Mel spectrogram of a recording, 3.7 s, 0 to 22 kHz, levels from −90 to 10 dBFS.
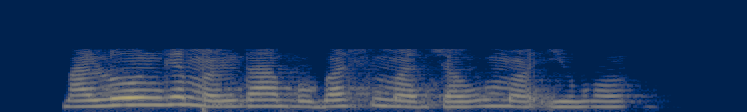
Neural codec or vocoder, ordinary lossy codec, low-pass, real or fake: vocoder, 22.05 kHz, 80 mel bands, WaveNeXt; Opus, 24 kbps; 3.6 kHz; fake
